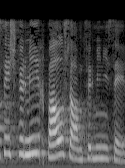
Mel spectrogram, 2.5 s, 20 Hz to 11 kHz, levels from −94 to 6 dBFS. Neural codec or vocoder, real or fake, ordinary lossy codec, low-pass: none; real; none; 7.2 kHz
